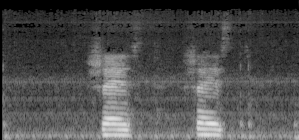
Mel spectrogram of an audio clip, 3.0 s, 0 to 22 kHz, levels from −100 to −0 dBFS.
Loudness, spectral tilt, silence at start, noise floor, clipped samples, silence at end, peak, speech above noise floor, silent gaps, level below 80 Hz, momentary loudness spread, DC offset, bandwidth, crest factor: -18 LUFS; -7.5 dB/octave; 0.05 s; -43 dBFS; under 0.1%; 0 s; -2 dBFS; 25 dB; none; -50 dBFS; 25 LU; under 0.1%; 15.5 kHz; 20 dB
